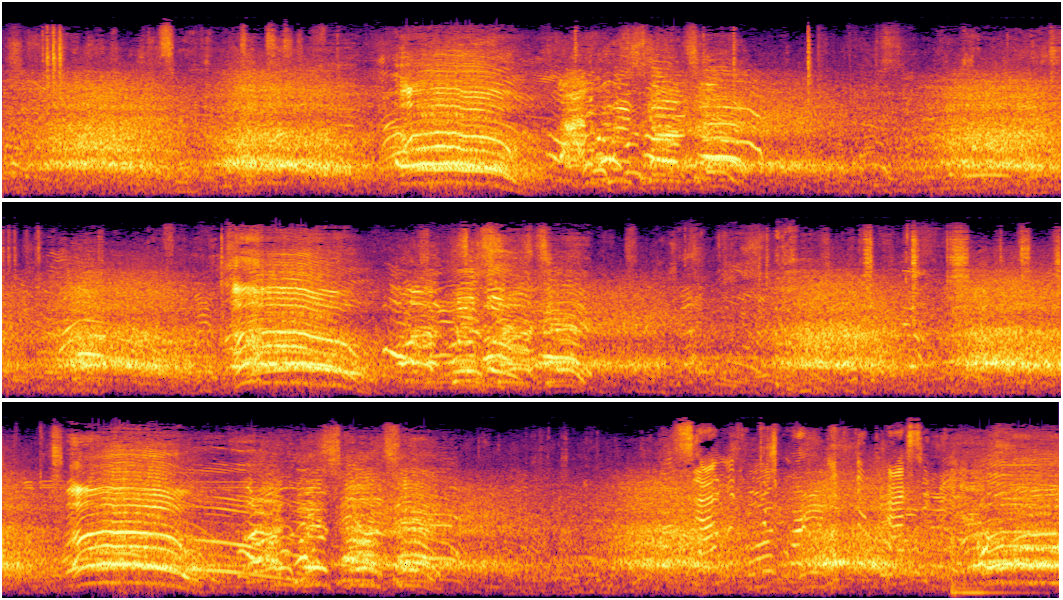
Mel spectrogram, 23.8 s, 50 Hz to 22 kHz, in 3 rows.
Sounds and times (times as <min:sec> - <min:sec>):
Speech: 0:00.0 - 0:23.8.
